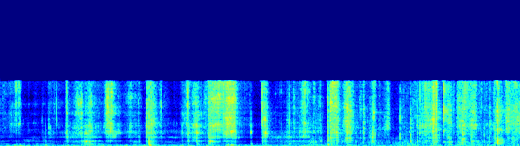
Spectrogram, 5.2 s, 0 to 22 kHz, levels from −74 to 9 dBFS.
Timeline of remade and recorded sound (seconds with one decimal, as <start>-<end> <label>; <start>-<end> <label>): 0.0-3.1 remade; 3.1-5.2 recorded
